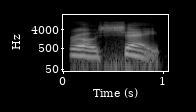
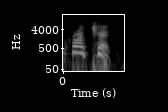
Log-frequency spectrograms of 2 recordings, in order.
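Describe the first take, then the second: First: "Crochet" as kro-SHAY. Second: "crochet" as KRO-CHET; hard CH in "crochet", T sounded; wrong CH and ET. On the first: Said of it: "It is what?". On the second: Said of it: "So it's not crochet". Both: Shown as a demonstration.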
